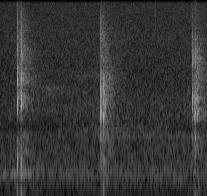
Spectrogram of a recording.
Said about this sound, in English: During the spring mating season, males display to females in zigzag flight while clapping their wings together.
